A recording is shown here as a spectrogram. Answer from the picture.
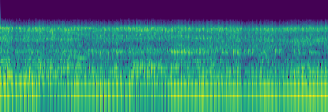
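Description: Small four-wheeler (ATV) engine running steadily as the machine drives past close by.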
